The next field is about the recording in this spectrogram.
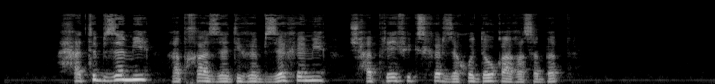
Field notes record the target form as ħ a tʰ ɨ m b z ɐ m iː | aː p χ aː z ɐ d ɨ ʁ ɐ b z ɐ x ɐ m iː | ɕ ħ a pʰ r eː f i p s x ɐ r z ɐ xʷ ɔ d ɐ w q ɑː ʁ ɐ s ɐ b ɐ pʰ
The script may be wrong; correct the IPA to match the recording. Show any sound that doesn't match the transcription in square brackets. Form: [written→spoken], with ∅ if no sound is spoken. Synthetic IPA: ħ a tʰ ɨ [m→∅] b z ɐ m iː | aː p χ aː z ɐ d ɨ [ʁ→ɣ] ɐ b z ɐ x ɐ m iː | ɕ ħ a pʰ r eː f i [p→k] s x ɐ r z ɐ xʷ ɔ d ɐ w q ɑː ʁ ɐ s ɐ b ɐ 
